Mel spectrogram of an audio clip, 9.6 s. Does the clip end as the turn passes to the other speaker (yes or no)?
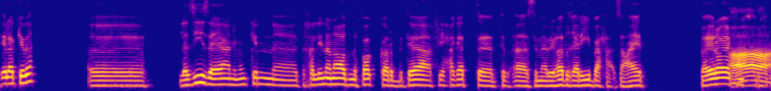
yes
